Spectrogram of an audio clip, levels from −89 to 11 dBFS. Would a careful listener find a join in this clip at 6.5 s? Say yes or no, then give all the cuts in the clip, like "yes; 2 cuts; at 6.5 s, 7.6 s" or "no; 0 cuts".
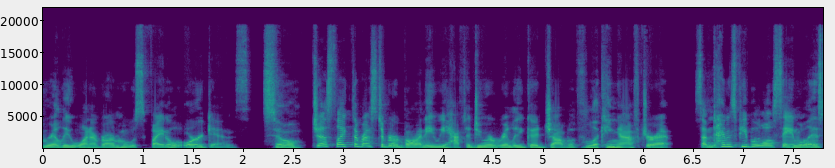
yes; 2 cuts; at 2.3 s, 6.5 s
